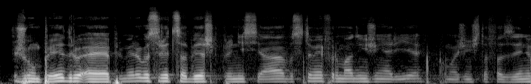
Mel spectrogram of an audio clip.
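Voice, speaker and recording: A man's medium-pitched, monotone voice at a very fast pace, with noticeable background noise. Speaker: engineering student. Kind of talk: interview question.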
